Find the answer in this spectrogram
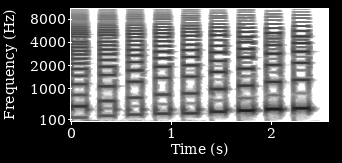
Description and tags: merlin tone scale
An 8 tone scale (plus an extra 'so' at the beginning) from a 1978 hand-held 'Merlin' electronic game. Recorded from the built-in speaker with a CAD GXL1200 pencil mic through an ART USB preamp.
electronic-game, Merlin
